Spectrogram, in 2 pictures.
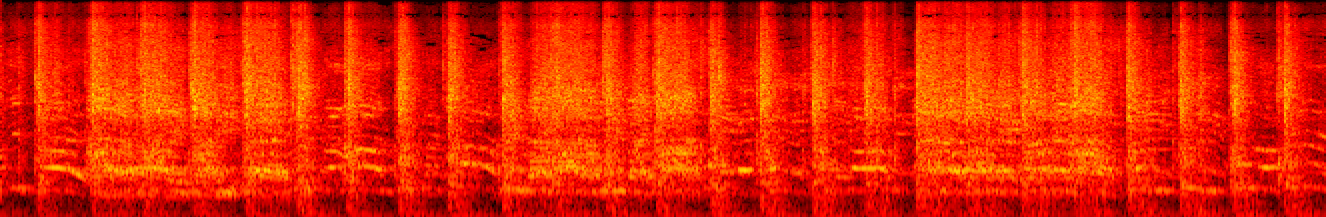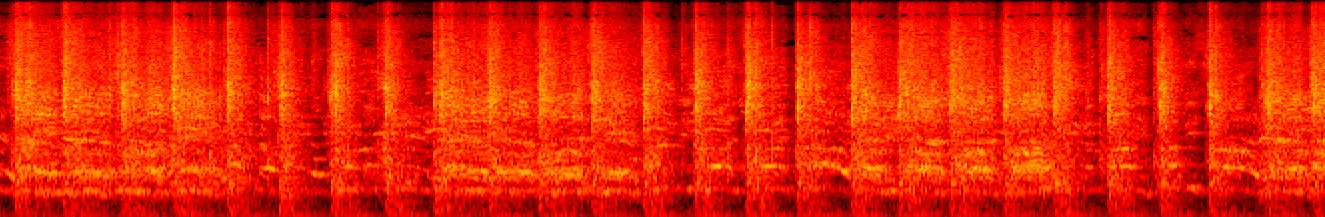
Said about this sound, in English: A lot of happy Bulldogs fans and certainly a happy Bulldogs crew in the sheds last night as we go to the break. Let's hear their celebrations.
